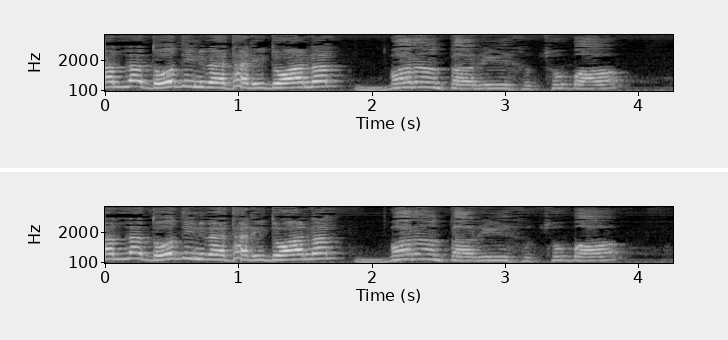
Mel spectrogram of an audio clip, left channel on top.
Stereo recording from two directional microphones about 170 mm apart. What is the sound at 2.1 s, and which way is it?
Speech, 20° left (ahead or behind).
